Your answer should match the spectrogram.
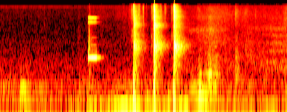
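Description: A short electronic beep, then three sharp clicks in quick succession about a third of a second apart, with light handling and rustling noise.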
